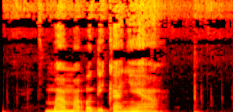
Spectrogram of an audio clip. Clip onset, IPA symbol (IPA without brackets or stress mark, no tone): m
